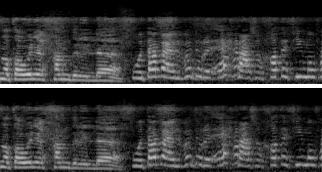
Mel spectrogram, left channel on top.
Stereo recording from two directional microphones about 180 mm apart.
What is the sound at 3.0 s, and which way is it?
Speech, 90° right.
